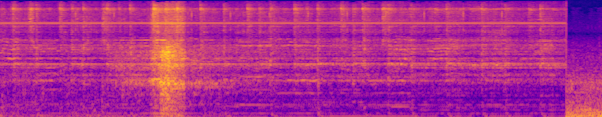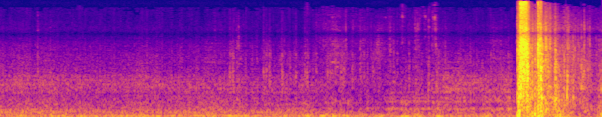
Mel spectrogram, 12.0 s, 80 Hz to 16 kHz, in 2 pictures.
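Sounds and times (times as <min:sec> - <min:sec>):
car driving on road: 0:00.0 - 0:03.2, 0:05.6 - 0:12.0
loud impact: 0:11.1 - 0:12.0.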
